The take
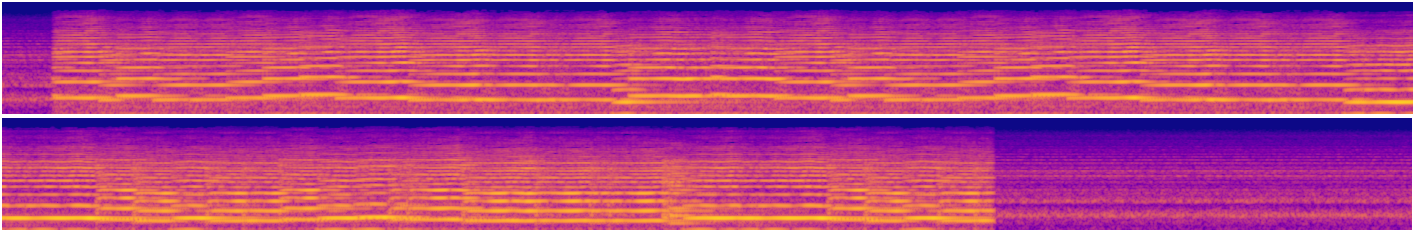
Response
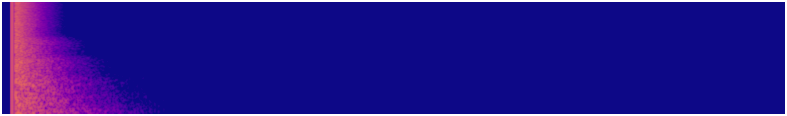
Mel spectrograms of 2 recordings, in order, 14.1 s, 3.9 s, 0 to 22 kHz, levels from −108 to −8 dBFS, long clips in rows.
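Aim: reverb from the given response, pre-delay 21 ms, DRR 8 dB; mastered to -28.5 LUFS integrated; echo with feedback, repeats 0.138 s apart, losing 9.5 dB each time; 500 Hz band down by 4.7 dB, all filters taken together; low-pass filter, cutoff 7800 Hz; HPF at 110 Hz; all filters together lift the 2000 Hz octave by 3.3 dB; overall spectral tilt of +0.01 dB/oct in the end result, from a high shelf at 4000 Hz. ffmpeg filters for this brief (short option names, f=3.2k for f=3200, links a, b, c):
-filter_complex "[0:a]highpass=110,lowpass=7.8k,equalizer=f=500:t=o:g=-6,equalizer=f=2k:t=o:g=3.5,highshelf=f=4k:g=4,aecho=1:1:138|276|414|552:0.335|0.111|0.0365|0.012,asplit=2[a][b];[1:a]atrim=start_sample=2205,adelay=21[c];[b][c]afir=irnorm=-1:irlink=0,volume=-12.5dB[d];[a][d]amix=inputs=2:normalize=0,volume=-6.5dB"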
